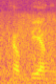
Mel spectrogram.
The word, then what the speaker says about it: Kaybiang: kabang tunnel hot dogs ang iba pronunciation doon kabangang pero yung akin kabang kasi nga mas madali i-pronounce so sa na kit siya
